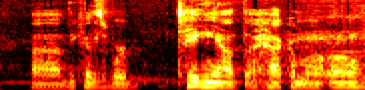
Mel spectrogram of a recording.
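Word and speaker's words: Hakamo-o: we're taking out the Hakamo'o. I think that's how you say it, as opposed to the Komo'o. Yeah, Hakamo'o.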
